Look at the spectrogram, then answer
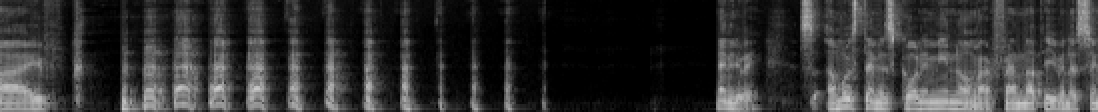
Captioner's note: Ketawa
